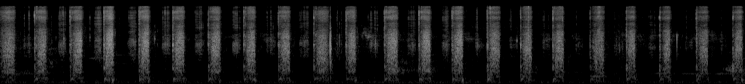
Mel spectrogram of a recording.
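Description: Hand trigger spray bottle pumped over and over, about three squirts a second, each a short hiss of liquid spray onto cabbage leaves.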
